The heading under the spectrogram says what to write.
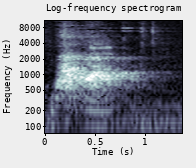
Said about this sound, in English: I think my dog's going crazy, so I'm going to mute myself.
